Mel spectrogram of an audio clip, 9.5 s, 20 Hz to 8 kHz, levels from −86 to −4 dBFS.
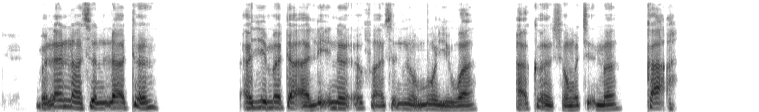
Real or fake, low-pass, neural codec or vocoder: fake; 7.2 kHz; codec, 16 kHz, 16 kbps, FunCodec, trained on LibriTTS, 50 frames a second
